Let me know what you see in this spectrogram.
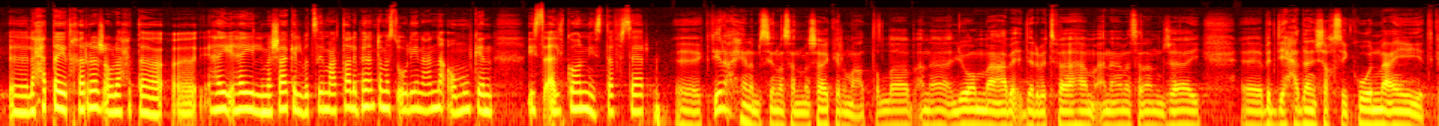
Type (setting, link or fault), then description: setting, busy venue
